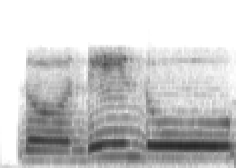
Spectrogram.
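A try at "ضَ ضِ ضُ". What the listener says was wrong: Tapi bulat ya, Bu, ya? D-H-O. Itu ya, bulat. D-H-O.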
